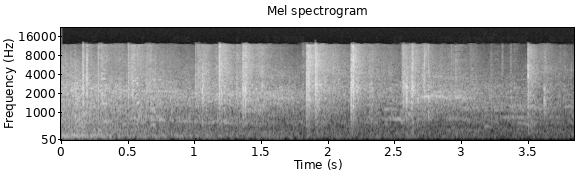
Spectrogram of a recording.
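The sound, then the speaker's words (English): Gunshots fired at people: several sharp, loud cracks burst out against a dense, noisy background, spaced irregularly through the second half. “They're just fucking shooting at people.”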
